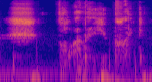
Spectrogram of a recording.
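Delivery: whispering to the bank manager in the game; mock whisper. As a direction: pretend whispered threat. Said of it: "like, go up to him and go".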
